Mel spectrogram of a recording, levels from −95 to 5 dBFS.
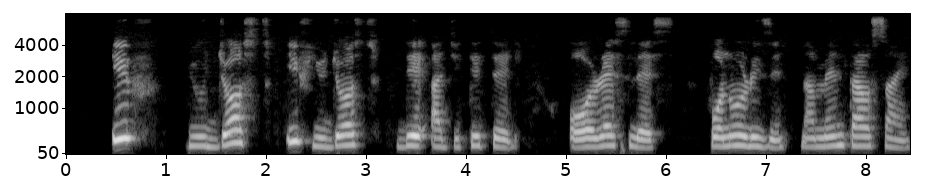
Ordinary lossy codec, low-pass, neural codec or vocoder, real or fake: none; 7.2 kHz; none; real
